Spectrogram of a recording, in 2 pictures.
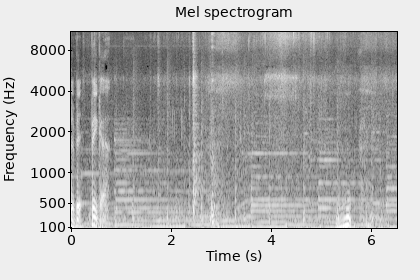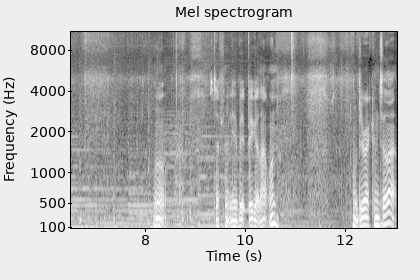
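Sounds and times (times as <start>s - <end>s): background music with held chords: 0.0s - 13.0s
soil and leaves rustling: 0.0s - 13.0s.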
